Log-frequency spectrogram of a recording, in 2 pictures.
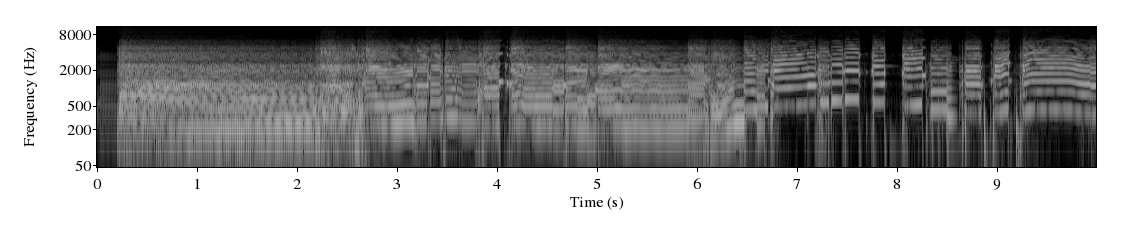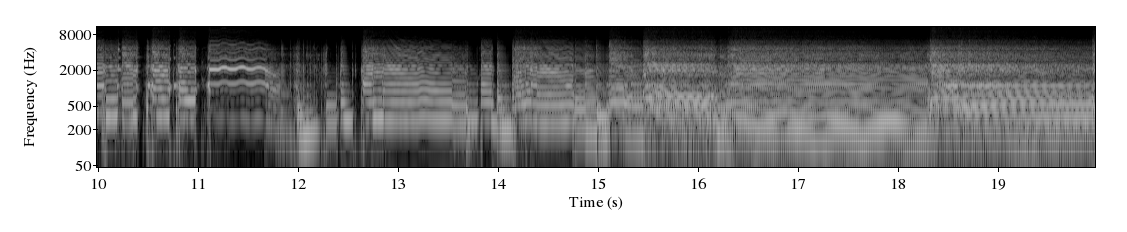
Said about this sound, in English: A little overdrive on the bridge. Sounds like this.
